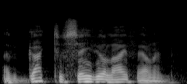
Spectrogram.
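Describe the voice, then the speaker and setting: Worried, determined dad in a 1950s radio drama: mellow, fairly low, urgent, muffled old broadcast. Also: male voice, expressive, moderate pace. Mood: anguished. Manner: urgent, earnest. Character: worried, determined father of a teenage son.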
